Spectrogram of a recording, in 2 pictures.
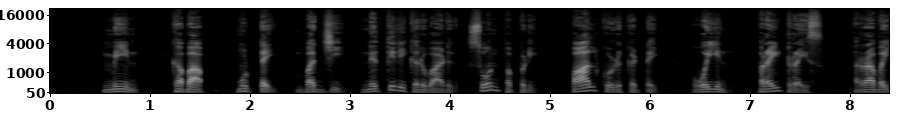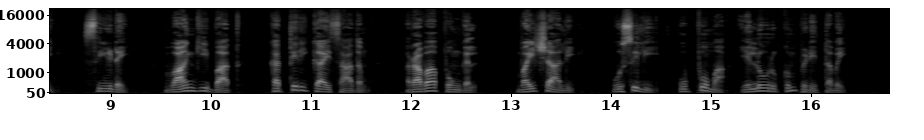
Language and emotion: Tamil, neutral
